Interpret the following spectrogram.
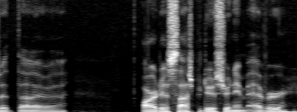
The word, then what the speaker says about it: EVRR: It's with the artist/producer named Ever. It's spelled EVRR !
